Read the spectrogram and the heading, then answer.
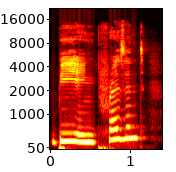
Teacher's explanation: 注意 being 这个词前紧后松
